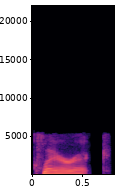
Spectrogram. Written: cleric

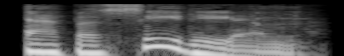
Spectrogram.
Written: epicedian

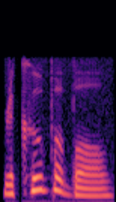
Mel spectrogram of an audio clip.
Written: recoupable

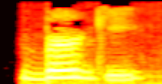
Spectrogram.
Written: bergie

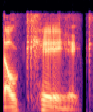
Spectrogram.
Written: alcaic

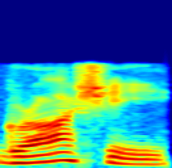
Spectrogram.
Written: groszy

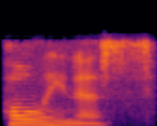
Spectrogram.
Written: holiness

